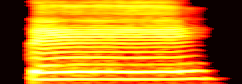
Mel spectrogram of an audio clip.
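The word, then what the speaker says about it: peb: E is a, and then you put the vowel into the consonant and the tone and go be, P-E-B is be, which is translation of that is 3.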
